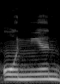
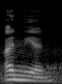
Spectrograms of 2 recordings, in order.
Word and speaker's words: onion: अब प्याज की इंग्लिश अनियन है, लेकिन कुछ लोग इसको ओनियन बोलते हैं, तो but that is the wrong pronunciation of इट। So correct one इज़ अनियन।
